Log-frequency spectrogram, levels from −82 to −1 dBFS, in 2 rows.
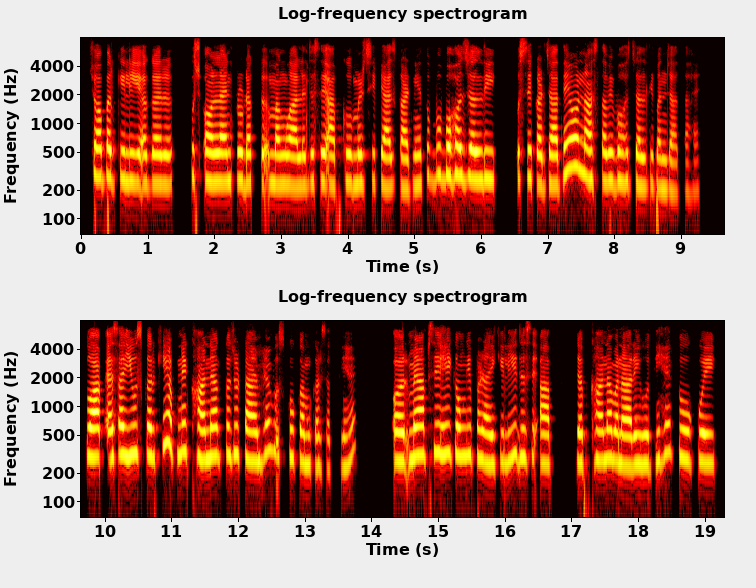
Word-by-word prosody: Chopper 275 -2 +2
के 260 -1 -2
लिए 245 -1 -1
अगर 235 0 -1 0.3
कुछ 270 - -8
ऑनलाइन 245 0 +3
प्रोडक्ट 240 -1 -1
मँगवा 230 -1 +1
लें 225 +1 -2
जैसे 240 +1 -1
आपको 240 +2 -4
मिर्ची 235 +1 -4
प्याज 225 -2 -2
काटनी 220 +1 -2
है 230 - -3
तो 280 - -7
वो 290 - -3
बहुत 280 -1 +2
जल्दी 260 -1 +2 0.3
उससे 255 +1 -3
कट 230 - +1
जाते 230 +3 +1
हैं 340 - +2
और 355 0 +5
नाश्ता 260 -4 0
भी 250 0 0
बहुत 245 -1 -4
जल्दी 225 0 -3
बन 210 -1 -4
जाता 195 -1 -10
है। 195 +1 -22 0.5
तो 305 - +6
आप 295 0 +9
ऐसा 290 +3 +4
यूज़ 310 +1 +2
करके 300 +6 +2
अपने 335 -2 +1
खाने 295 +1 +3
का 315 - 0
जो 320 +1 -2
टाइम 275 -3 +2
है 335 +2 -1
उसको 295 -4 -6
कम 265 -3 -2
कर 235 - -5
सकती 235 +1 -11
हैं। 300 +8 -7 0.6
और 270 -1 +5
मैं 300 - +5
आपसे 310 +2 +2
यही 320 +1 +1
कहूँगी 305 0 0
पढ़ाई 275 -4 -1
के 265 - -6
लिए 280 +4 -3
जैसे 290 0 -4
आप 250 -1 +1 0.3
जब 255 -1 0
खाना 280 +1 0
बना 250 -3 +3
रही 250 +1 0
होती 250 +1 -2
हैं 325 +4 -4
तो 285 -2 -1
कोई 260 -1 0
260 Hz, 200 wpm, -22 LUFS, 240-290 Hz, 0.6 s, आप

